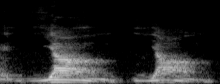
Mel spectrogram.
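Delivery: put-on teacher models "young" with an English y; correct young. Shown as a demonstration.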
